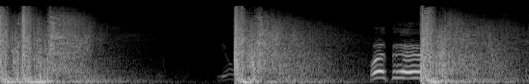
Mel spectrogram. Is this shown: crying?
no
